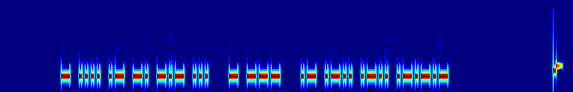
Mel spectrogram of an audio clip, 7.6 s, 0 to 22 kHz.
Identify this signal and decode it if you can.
Morse code, heard as a keyed tone, about 30 wpm, 700 Hz. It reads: THANKS TO ALL.
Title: Sentences from Top 1000 Words - Review Part 3 - 30wpm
